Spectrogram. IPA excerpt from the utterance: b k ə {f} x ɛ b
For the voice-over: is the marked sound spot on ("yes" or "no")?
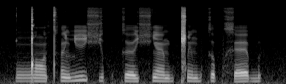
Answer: no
